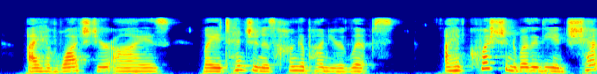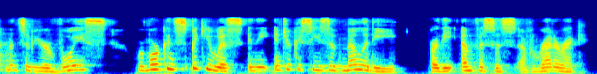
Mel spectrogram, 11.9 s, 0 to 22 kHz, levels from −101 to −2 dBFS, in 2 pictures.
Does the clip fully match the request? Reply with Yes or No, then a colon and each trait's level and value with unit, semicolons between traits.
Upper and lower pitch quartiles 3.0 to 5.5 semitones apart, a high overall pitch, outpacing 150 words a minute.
Yes: average, 4.6 semitones; high, 195 Hz; average, 170 wpm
